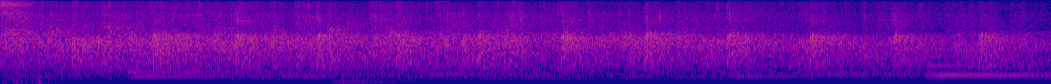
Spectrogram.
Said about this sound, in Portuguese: Vocês creem nisso? Então dá uma salva de palmas ao Senhor Jesus.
